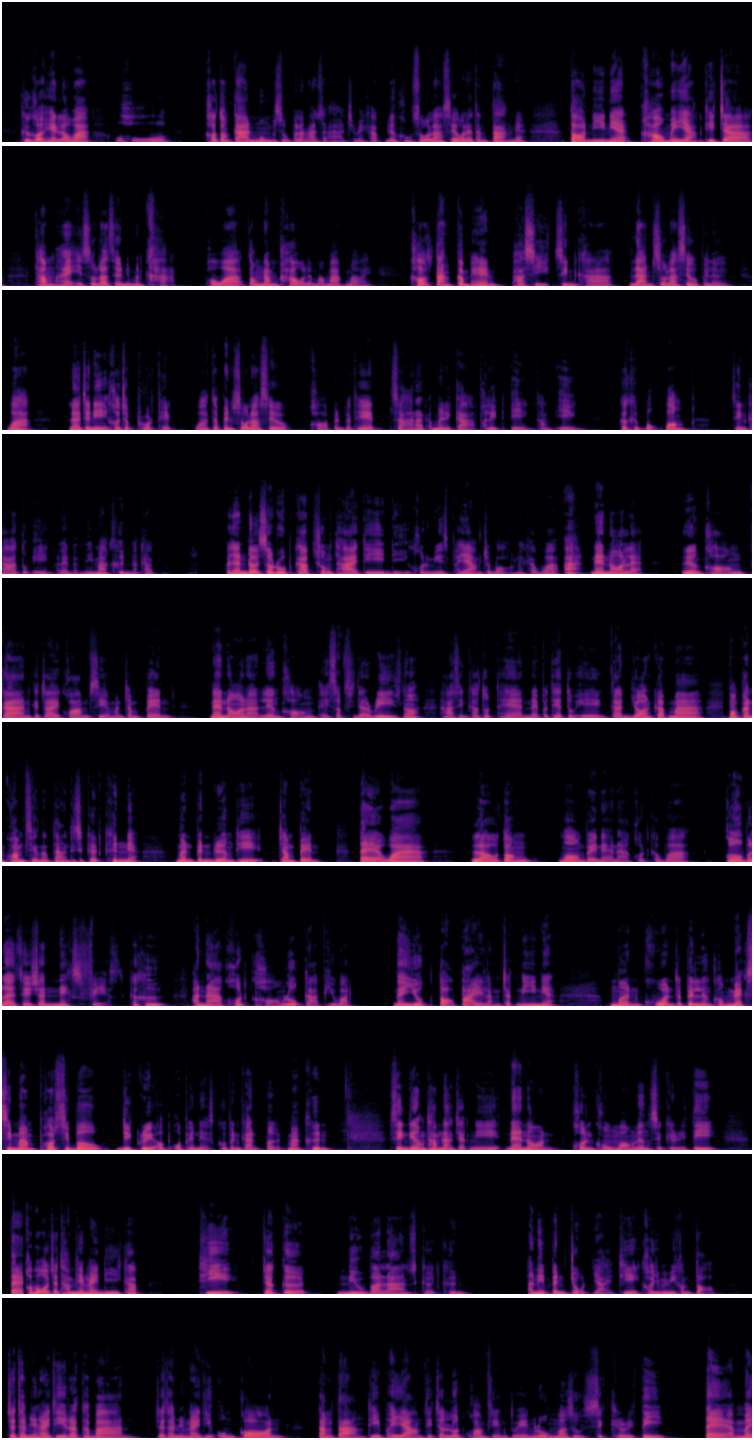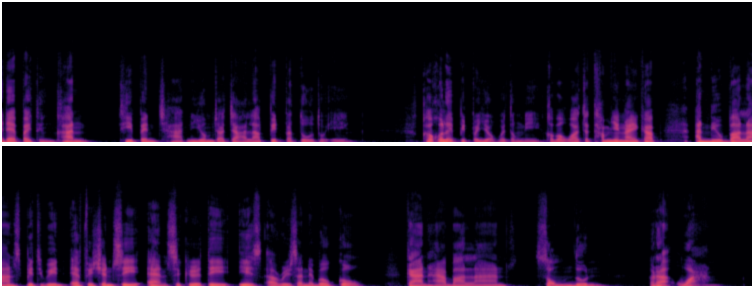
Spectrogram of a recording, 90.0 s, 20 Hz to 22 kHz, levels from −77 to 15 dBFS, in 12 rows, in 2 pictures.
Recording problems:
none

